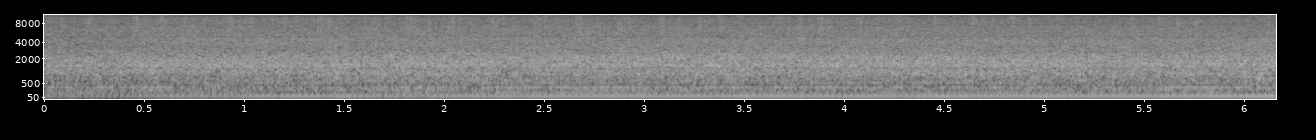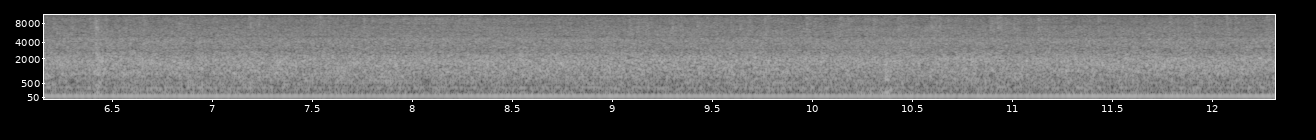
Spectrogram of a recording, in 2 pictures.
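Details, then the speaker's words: Vintage GE box fan on high windmilling: steady low hum with a faint rhythmic flutter, about three to four beats a second; unexplained noise, possibly the table shaking, source unclear. "He's making some noise. I'm not sure what the noise is. If it's the table shaking or what. Sounds like Rusty Bob."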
